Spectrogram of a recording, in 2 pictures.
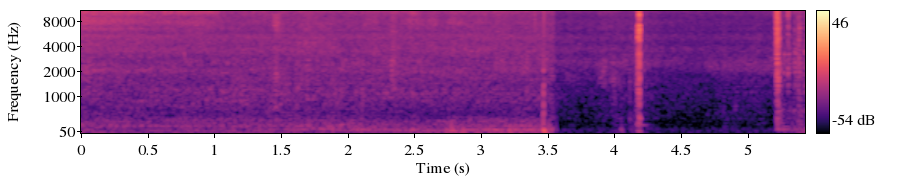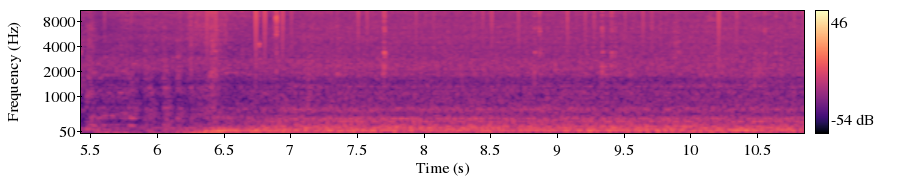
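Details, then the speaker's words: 22-year-old Ford E150 Econoline van heard from inside the cab with AC on: starts and runs as a low even hum, no ticking or puffing; new headers fixed a bad exhaust manifold leak, now much quieter. "right guys so first off I had a really bad manifold the exhaust manifold leak so with these headers on there it's a lot quieter inside you barely hear it running"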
